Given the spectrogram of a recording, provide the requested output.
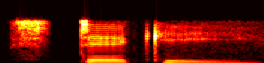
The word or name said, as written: sticky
